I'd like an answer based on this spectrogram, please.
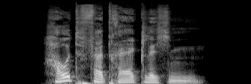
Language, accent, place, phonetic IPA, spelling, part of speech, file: German, Germany, Berlin, [ˈhaʊ̯tfɛɐ̯ˌtʁɛːklɪçm̩], hautverträglichem, adjective, De-hautverträglichem.ogg
- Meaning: strong dative masculine/neuter singular of hautverträglich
